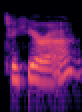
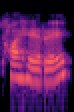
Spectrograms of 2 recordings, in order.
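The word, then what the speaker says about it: Tahirih: mother passed away and my name is actually pronounced tahere and i was named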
